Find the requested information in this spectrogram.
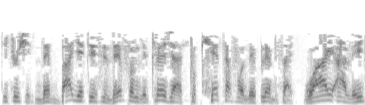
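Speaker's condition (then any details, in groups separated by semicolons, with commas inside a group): No condition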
